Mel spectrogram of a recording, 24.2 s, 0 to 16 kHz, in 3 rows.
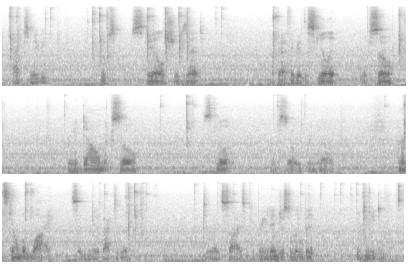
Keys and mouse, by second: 0.0 shift+x, 0.7-1.8 drag, 1.8 ctrl+z, 2.8 s, 4.2-5.3 drag, 5.3 s, 7.8 KP_3, 11.6 s, 14.0 click, 14.7-16.0 drag, 16.0 s, 18.1-19.6 drag, 18.7 ctrl+s, 22.2 click, 23.2 x.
